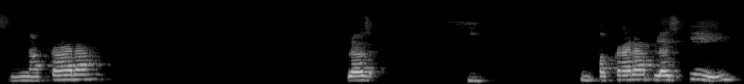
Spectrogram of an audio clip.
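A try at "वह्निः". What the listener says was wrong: Ihi, not e. Visarga is there. Then visarga you cannot say it from separately. Ihi.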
